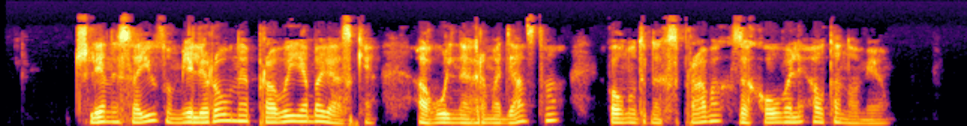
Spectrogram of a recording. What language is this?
Belarusian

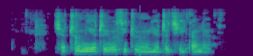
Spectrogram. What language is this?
Jauja Wanca Quechua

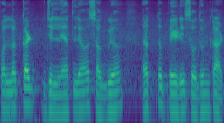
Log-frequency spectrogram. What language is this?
Konkani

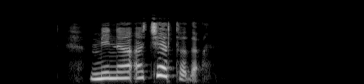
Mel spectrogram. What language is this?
Pashto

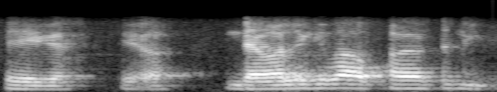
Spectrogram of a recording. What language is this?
Assamese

